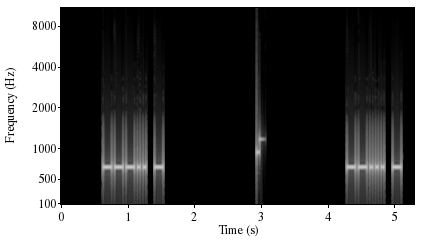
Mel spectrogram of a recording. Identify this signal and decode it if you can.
Morse code, heard as a keyed tone, about 28 wpm, 700 Hz. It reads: 8T 7T
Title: Common Cut Numbers - 2-Digit 28wpm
